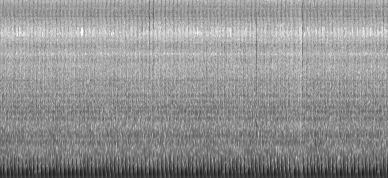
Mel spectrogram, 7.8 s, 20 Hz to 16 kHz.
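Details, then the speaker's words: Venom X22R Max 250cc motorcycle idle, adjusted by T15 torx screw on top of throttle body: quick, even single-cylinder thump, briefly rising then set back down, steady with no misses or rattles; healthy idle. "So you did hear it go up as I started to go up, but I just put it right back down."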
